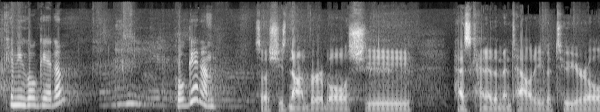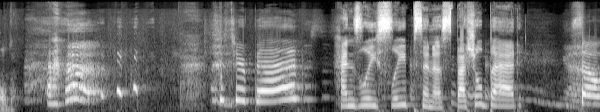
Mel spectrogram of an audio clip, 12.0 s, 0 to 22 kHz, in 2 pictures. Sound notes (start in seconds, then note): 6.4 laughing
